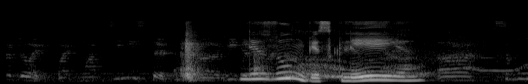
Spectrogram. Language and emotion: Russian, sad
